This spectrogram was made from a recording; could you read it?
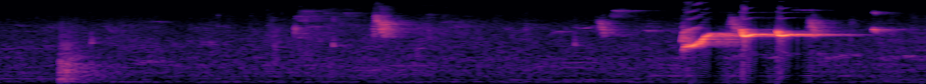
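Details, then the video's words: An orange-headed thrush singing actively with varied fill-in notes, used to train other birds in the morning and evening. Soft chips and short buzzy notes build into a loud, rising, sustained whistle. "ANIS KEMBANG GACOR DOOOR, VARIASI ISIAN"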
